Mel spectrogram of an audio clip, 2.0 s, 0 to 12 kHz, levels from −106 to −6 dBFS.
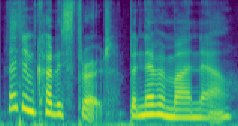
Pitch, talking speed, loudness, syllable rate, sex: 220 Hz, 240 wpm, -18 LUFS, 5.7 syllables/s, female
